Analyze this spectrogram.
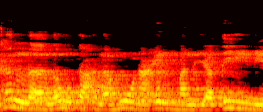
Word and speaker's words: kalla law ta'lamuna ilmal yaqin: Sebagian orang membacanya kalla law ta'lamuna ilmal yaqini la tarawunnal jahim.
